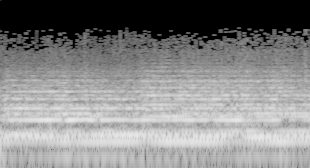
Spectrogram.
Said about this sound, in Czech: Zvuk zvona na katedrali Notre Dame u Parizu narednih godina neće se čuti, jer je vatrena stihija zahvatila crkvu u aprilu prošle godine.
